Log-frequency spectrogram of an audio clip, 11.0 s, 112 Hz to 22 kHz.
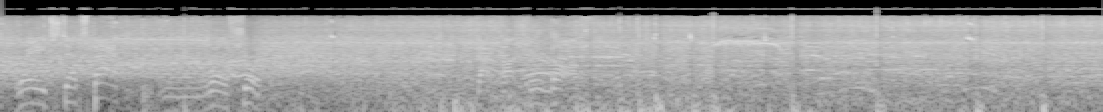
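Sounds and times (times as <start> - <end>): arena crowd noise: 0.0 - 11.0
basketball dribbling on hardwood: 3.8 - 8.1, 9.7 - 10.6.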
